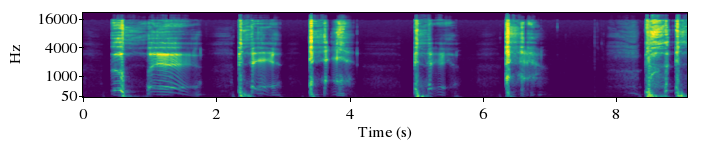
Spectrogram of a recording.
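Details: Audio resource of people coughing in different styles: six separate coughs, some harsh and voiced, some throat-clearing, with silence between them.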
